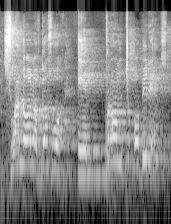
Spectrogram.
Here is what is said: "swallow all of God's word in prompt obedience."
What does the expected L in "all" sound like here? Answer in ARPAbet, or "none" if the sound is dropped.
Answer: L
